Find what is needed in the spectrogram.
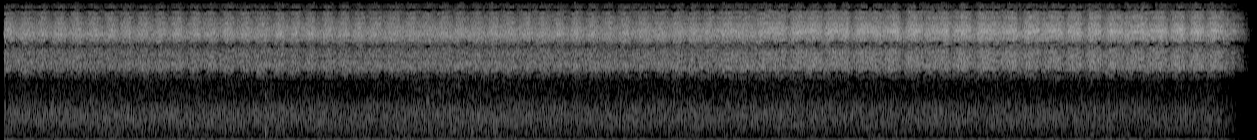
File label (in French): cigales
